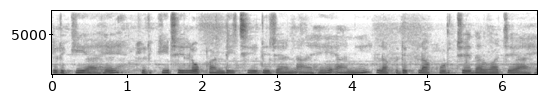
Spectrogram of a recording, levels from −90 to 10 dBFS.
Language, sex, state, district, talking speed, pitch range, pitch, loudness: Marathi, female, Maharashtra, Nagpur, 95 wpm, 210-230 Hz, 220 Hz, -29 LUFS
